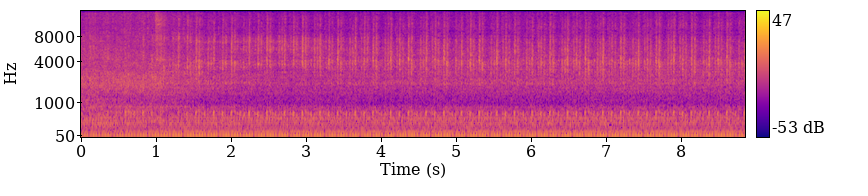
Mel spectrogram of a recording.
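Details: 1965 Gardner 6LXB 180 six-cylinder marine diesel on a temporary cooling system, test run after restoration following failure at 80 hours: steady, even low beat at about two pulses a second, no knocks or misses; healthy idle.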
